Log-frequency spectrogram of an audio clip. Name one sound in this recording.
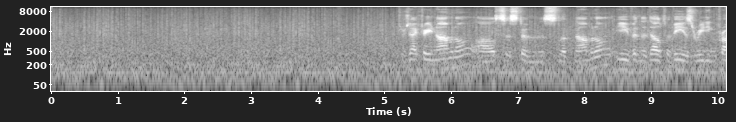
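A rocket engine roars steadily.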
